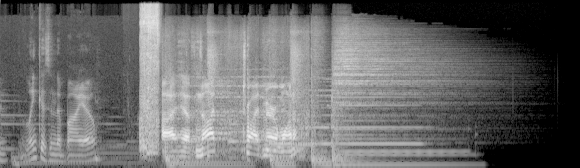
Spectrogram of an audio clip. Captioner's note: pffffft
